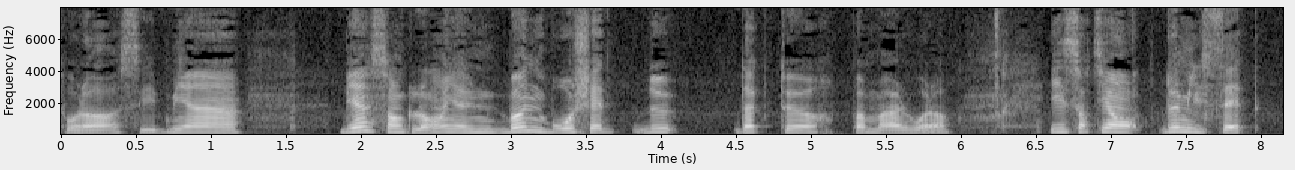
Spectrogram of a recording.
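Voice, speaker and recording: A woman hosting her own channel, talking casually through a haul of new purchases, often hesitating and filling pauses. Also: medium pitch, a bit bright, no room sound. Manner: hesitant, constant filler words. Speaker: channel host. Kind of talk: casual DVD haul talk to camera.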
